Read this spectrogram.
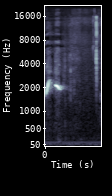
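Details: Vocal tic (whistling) mid-speech in a female college student with Tourette syndrome; she says such small tics are often preceded by a premonitory urge.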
